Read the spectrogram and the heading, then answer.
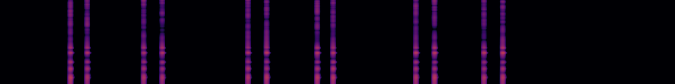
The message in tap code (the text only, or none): GGG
